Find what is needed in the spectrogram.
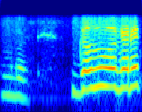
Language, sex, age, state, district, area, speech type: Marathi, female, 30-45, Maharashtra, Akola, rural, conversation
